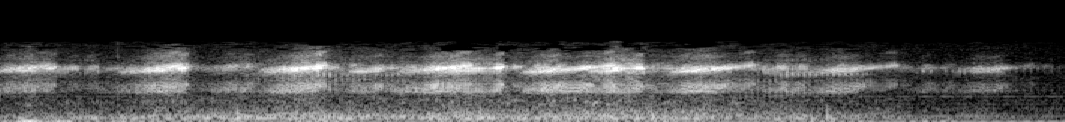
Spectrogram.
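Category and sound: animal, frogs croaking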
